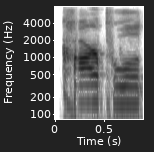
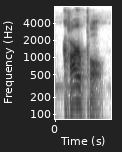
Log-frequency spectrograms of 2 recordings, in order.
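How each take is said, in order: First: The second syllable is a full 'pool' sound. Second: The second syllable is weak and reduced. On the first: The speaker calls it wrong. "do not say" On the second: The speaker calls it right. "Not pool, we're stressing the first syllable. So carpal"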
